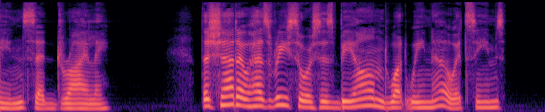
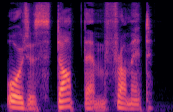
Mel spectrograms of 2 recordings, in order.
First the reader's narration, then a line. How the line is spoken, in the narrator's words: Nynaeve added grimly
